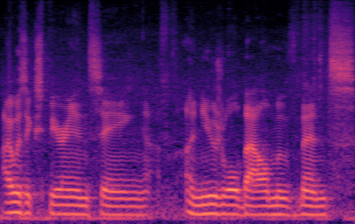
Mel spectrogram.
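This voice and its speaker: A man talks at a fairly slow pace in an unremarkable speaking voice. His pitch is fairly low, with ordinary pitch variation. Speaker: architect and cancer patient. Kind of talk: documentary interview testimony.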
